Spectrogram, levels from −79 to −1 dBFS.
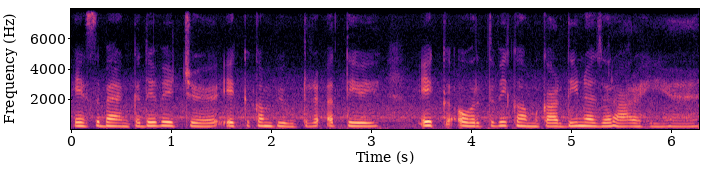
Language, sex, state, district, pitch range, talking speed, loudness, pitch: Punjabi, female, Punjab, Kapurthala, 210-240 Hz, 150 wpm, -18 LUFS, 230 Hz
